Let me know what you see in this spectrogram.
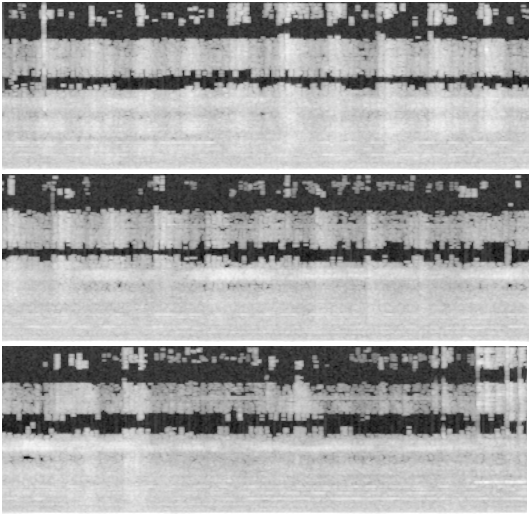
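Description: Freight cars of a Union Pacific manifest train, tank cars and covered hoppers, rolling past close by: a steady, loud low rumble from the wheels and cars, with a few faint clacks.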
